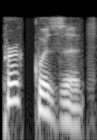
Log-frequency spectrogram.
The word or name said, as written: perquisite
